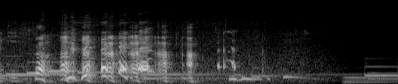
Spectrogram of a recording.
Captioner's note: both laughing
